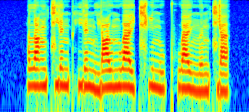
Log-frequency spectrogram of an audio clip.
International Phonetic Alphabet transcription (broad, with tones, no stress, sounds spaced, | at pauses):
l ɑ˥ ŋ t͡ɕ j ɛ˥˧ n pʰ j ɛ˥˩ n l j ɑ˥ ʊ̯ n̪ w a˥˧ ɪ̯ t͡ɕʰ i˥˩ n̪ u˧˥ pʰ w a˥˩ ɪ̯ n̪ ə˧˥ n t͡ɕ j ä˧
